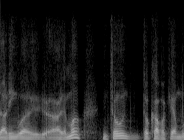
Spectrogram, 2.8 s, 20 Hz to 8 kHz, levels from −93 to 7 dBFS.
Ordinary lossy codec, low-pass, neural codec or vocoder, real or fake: Opus, 24 kbps; 7.2 kHz; codec, 16 kHz, 0.7 kbps, FocalCodec; fake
